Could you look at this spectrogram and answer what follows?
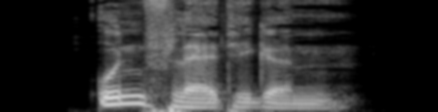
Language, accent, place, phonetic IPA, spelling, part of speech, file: German, Germany, Berlin, [ˈʊnˌflɛːtɪɡəm], unflätigem, adjective, De-unflätigem.ogg
- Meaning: strong dative masculine/neuter singular of unflätig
